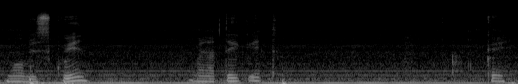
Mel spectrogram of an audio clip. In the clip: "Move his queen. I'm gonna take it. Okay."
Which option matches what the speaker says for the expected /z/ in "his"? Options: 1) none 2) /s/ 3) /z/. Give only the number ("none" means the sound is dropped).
2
